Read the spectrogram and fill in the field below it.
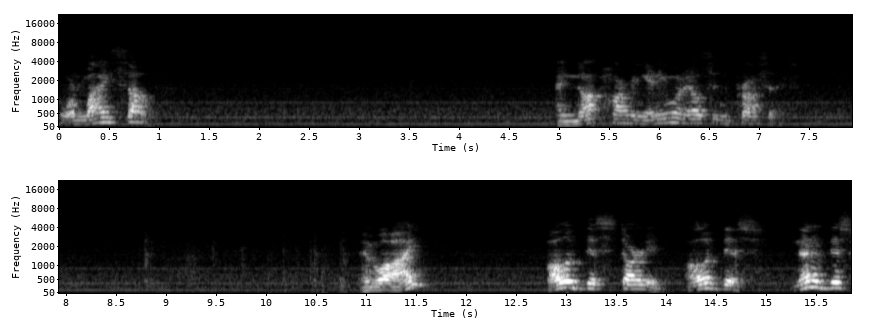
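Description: A man talks with animation close by, in short bursts with pauses.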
